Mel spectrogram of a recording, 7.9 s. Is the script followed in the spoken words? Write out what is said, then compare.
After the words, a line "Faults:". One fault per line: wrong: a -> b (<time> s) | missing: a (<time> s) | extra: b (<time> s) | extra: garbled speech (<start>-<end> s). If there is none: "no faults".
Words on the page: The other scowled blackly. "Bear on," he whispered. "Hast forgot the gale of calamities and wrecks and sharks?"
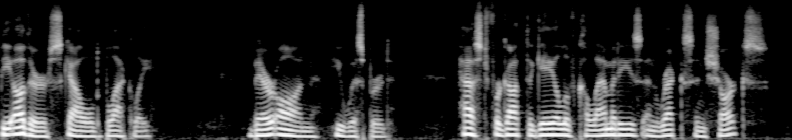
The other scowled blackly. "Bear on," he whispered. "Hast forgot the gale of calamities and wrecks and sharks?"
Faults:
no faults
